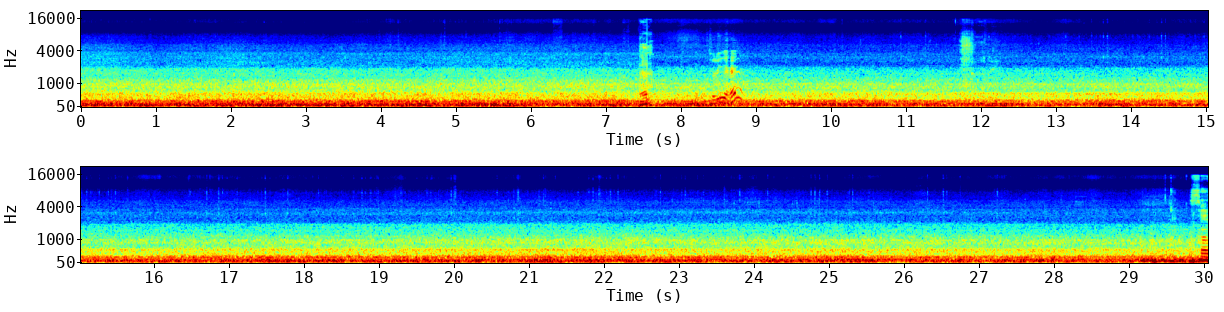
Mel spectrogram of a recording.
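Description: Steady low rumble of road and engine noise heard from inside a moving vehicle's cabin. A brief rising sound comes about eight seconds in.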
